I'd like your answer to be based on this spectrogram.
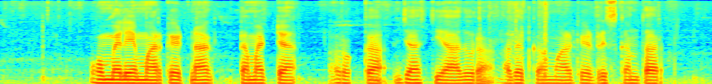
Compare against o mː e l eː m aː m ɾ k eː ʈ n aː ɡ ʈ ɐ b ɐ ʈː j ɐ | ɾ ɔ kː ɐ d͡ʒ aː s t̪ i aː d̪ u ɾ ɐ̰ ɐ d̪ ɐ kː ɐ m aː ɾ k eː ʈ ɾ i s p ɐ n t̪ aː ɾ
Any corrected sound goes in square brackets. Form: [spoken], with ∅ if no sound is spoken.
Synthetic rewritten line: o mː e l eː m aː [∅] ɾ k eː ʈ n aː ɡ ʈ ɐ [m] ɐ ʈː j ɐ | ɾ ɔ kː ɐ d͡ʒ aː s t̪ i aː d̪ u ɾ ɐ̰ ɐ d̪ ɐ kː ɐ m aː ɾ k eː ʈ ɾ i s [k] ɐ n t̪ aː ɾ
